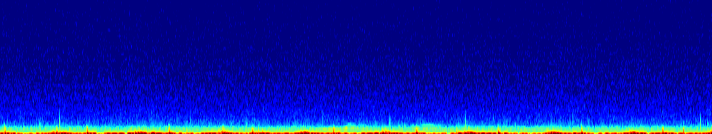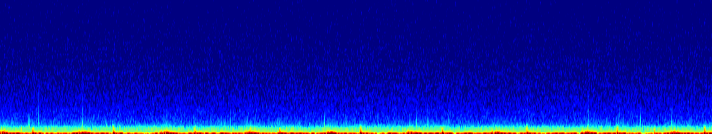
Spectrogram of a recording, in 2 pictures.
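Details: Heartbeat recorded after running: fast, steady thumping over a low hum, a quickened heartbeat after exercise.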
